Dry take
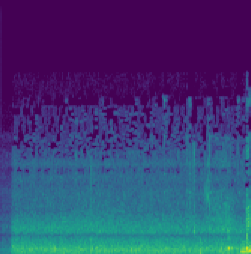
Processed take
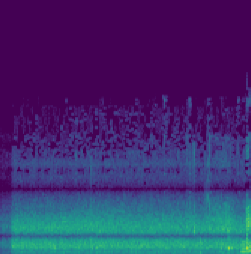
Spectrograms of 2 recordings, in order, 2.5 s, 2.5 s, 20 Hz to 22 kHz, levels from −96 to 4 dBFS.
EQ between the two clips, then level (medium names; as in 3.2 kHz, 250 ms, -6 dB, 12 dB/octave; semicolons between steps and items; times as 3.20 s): band-pass filter 1.8 kHz, Q 0.57; static phaser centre 1.6 kHz, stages 6; +5.5 dB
